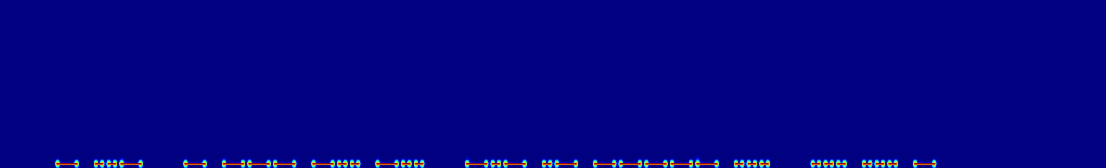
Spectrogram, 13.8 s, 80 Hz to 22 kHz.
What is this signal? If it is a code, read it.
Morse code, heard as a keyed tone, about 16 wpm, 700 Hz. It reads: TU TODD KA0S SST
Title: K1USN SST QSO Practice - 15wpm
